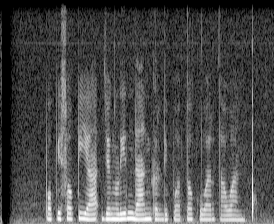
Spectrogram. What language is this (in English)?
Sundanese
